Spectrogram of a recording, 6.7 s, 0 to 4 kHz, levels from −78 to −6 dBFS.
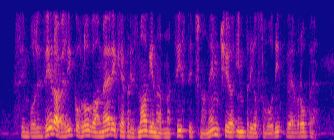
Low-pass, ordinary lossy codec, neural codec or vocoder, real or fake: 3.6 kHz; MP3, 32 kbps; none; real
